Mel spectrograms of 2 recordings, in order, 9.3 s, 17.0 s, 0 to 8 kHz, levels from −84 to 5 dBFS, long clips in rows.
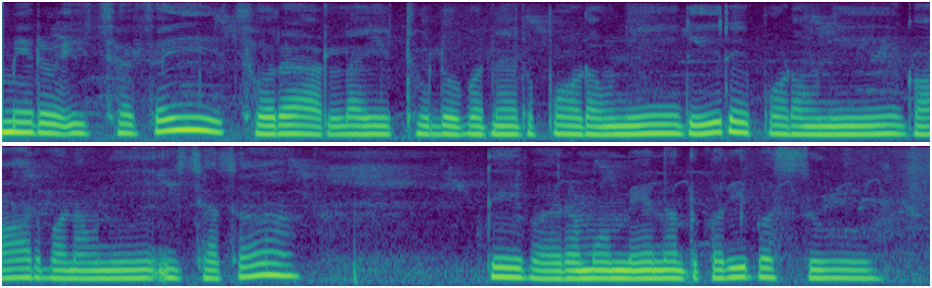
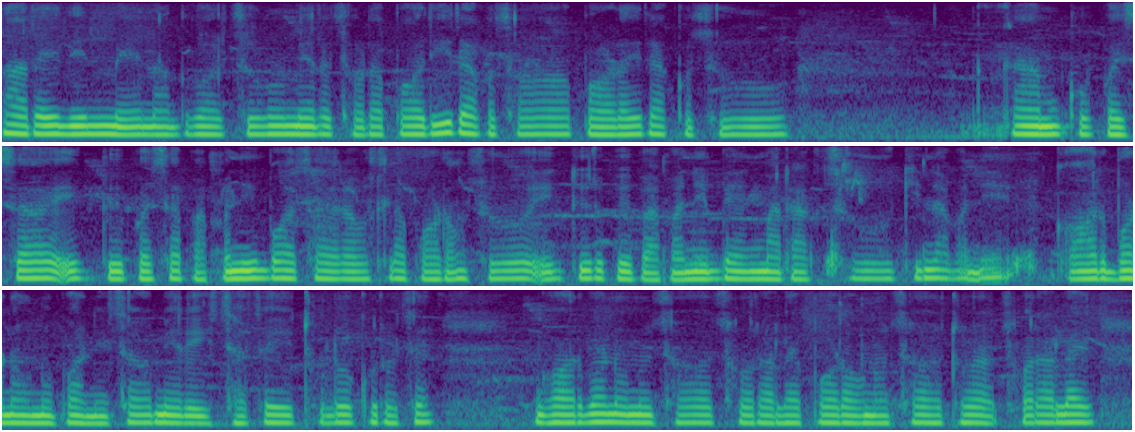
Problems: none marked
